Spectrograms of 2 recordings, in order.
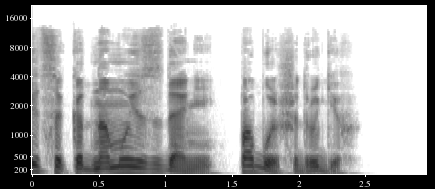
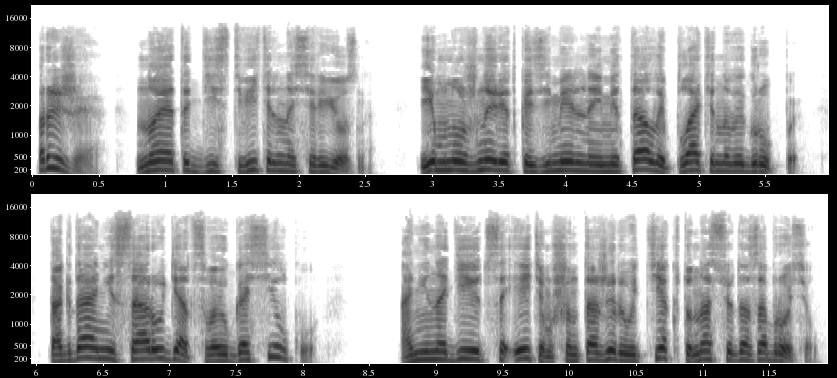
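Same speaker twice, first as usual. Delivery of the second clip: higher-pitched woman's character voice; Lena, earnest; 8 semitones higher than usual. A narrator's reading. Lena warns the red-haired woman of the danger, earnest high voice. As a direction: argue earnestly in a raised pitch.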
